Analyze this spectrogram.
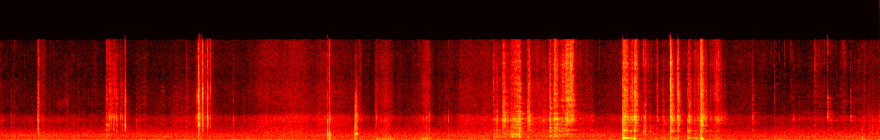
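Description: Small metal camp cookware clinking and scraping as pots and their parts are handled and fitted together, a series of short irregular clatters that come thickest in the second half.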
